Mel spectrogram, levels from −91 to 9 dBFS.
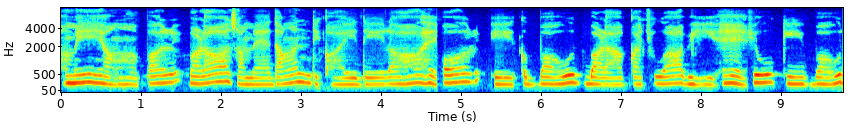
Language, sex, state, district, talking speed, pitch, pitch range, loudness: Hindi, male, Uttarakhand, Tehri Garhwal, 125 wpm, 210 Hz, 195-230 Hz, -17 LUFS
